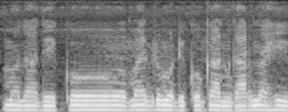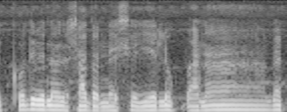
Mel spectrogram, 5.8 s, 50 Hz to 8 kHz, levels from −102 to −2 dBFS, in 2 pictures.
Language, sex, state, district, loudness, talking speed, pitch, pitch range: Chakma, male, Tripura, Dhalai, -15 LUFS, 145 wpm, 115 Hz, 110-120 Hz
